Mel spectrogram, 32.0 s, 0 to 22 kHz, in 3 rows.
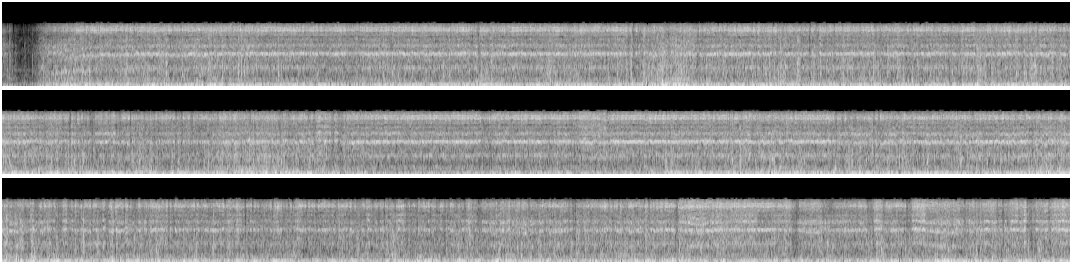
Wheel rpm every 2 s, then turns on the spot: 110, 230, 230, 240, 230, 230, 230, 230, 230, 230, 230, 230, 240, 230, 230, 230.
none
